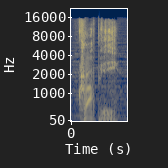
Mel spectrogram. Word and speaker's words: crappie: Crappie, pronounced crappie, are prolific and grow to about 2 pounds in 18 months or so.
